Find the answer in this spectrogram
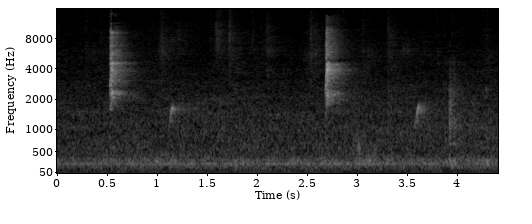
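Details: Caged, hand-tame Java sparrow calling for its owner, who is rising from a seat: two loud, sharp chip notes about two seconds apart, with soft, short lower peeps in between, over a faint indoor hum.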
